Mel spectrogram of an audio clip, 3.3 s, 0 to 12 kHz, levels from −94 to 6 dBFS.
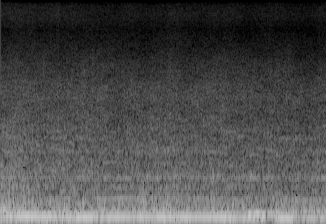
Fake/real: fake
